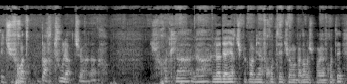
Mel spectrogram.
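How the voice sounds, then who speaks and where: A chatty plumber films a casual how-to on a handheld phone while working at an indoor building site under renovation, and the recording is noisy. His male voice is mid-range, fairly even in intonation and normal in speed. Informal throughout, he keeps saying "tu vois" to the viewer.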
